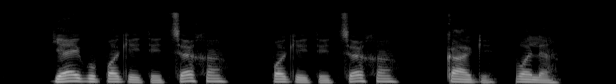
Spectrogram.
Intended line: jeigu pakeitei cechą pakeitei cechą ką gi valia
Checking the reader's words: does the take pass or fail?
pass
